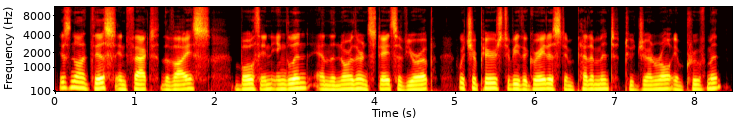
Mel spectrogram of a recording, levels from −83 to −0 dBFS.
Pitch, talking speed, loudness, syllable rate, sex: 140 Hz, 185 wpm, -18 LUFS, 5.4 syllables/s, male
